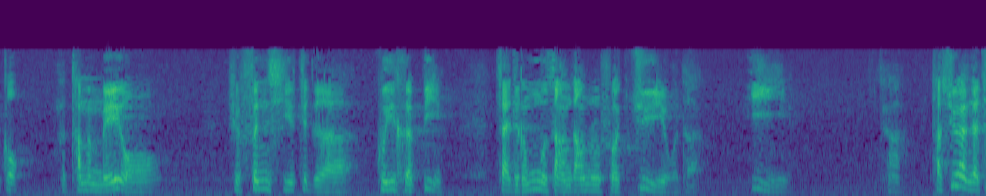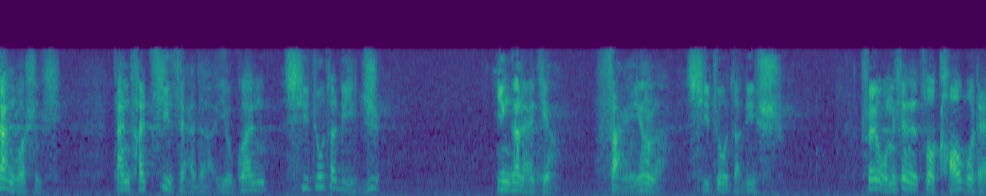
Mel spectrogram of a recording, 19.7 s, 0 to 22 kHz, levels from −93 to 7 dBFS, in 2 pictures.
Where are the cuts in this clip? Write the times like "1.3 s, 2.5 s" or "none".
9.2 s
